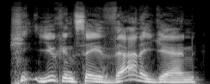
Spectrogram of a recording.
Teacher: The stress is on the word that.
